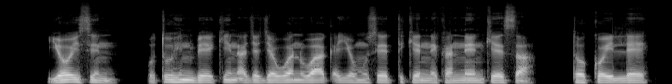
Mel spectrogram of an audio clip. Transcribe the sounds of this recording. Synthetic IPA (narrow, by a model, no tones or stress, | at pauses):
jo̞ːɪsɪn | ʊt̪uːhɪnbe̞ːkiːnɐd͡ʒɐd͡ʒɐwːɐnwaːkʼɐjɔmʊse̞ːt̪ːɪkɛnːɛkɐnːe̞ːŋke̞ːsːaː | t̪ɔkːɔɪlːe̞ː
